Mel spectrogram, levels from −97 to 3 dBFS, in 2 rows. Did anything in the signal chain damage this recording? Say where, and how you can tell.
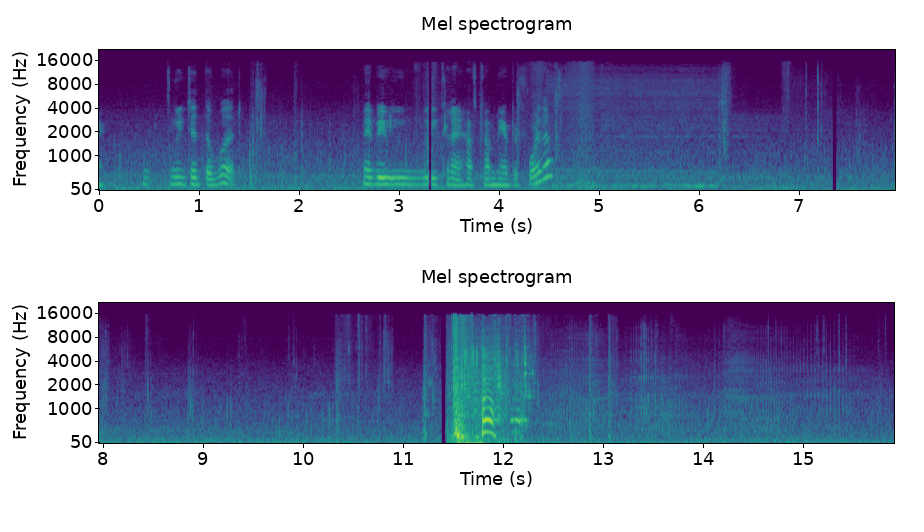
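Yes. There are gaps at the joins of encoded pieces at 3.29, 7.33 and 11.38 s, every 4 s, lasting 40 to 49 ms with smeared edges. At the codec stage, separately encoded segments were joined untrimmed, keeping encoder delay and last-frame padding.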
